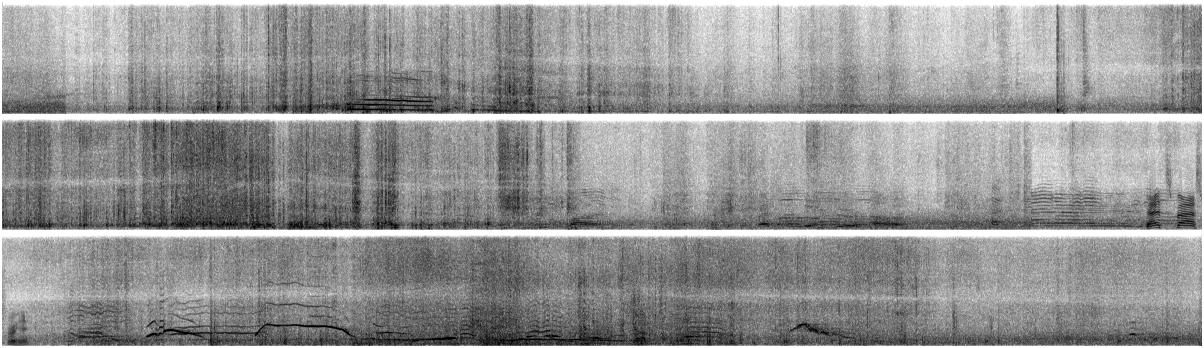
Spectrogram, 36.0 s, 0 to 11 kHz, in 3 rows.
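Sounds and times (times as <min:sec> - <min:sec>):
sled scraping over snow: 0:00.0 - 0:36.0
people shouting and squealing: 0:03.4 - 0:05.1, 0:24.6 - 0:32.6.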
